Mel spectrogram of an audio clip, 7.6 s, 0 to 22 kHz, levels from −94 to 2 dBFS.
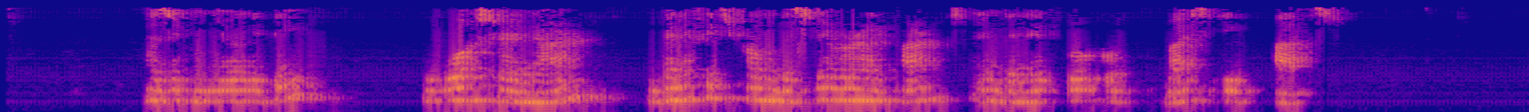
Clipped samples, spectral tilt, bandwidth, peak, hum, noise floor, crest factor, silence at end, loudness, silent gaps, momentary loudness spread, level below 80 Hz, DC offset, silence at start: under 0.1%; -2.5 dB/octave; 17 kHz; -6 dBFS; none; -72 dBFS; 24 dB; 0.95 s; -29 LUFS; none; 10 LU; -58 dBFS; under 0.1%; 0.7 s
